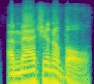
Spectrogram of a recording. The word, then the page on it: imaginable: American English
